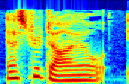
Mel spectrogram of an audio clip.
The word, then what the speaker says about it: estradiol: E-S-T-R-A-D-I-O-L, estradiol, estradiol.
